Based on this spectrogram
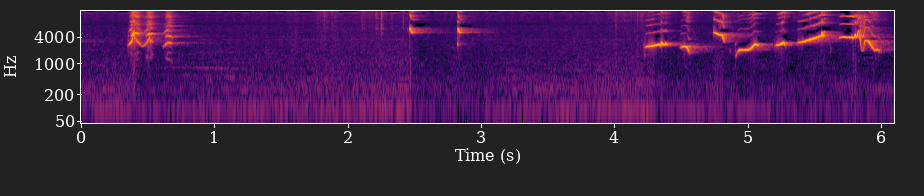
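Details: Magpie-robin singing hard with a packed song: a few quick high chirps, scattered sharp notes after quiet gaps, then a rapid closing burst of varied whistled and twittering phrases.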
